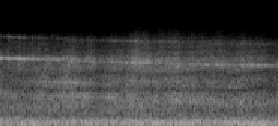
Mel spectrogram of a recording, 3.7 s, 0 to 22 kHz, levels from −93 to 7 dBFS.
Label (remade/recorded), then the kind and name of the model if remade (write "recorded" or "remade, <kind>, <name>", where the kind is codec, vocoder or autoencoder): recorded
